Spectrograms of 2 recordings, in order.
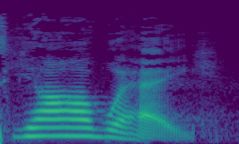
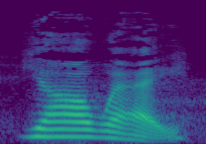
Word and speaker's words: Yahweh: There are no vowels in Hebrew, and so in English we pronounce this Yahweh. Yahweh.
